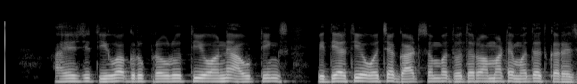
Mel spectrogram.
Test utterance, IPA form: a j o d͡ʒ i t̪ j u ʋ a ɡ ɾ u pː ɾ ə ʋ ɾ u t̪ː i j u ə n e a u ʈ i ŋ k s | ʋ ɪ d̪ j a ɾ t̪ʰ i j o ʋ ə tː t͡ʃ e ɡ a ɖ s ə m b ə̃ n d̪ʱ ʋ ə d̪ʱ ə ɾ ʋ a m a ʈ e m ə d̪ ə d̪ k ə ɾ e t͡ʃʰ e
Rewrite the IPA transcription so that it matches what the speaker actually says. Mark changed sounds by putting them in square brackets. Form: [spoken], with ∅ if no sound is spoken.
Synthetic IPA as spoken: a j o d͡ʒ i t̪ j u ʋ a ɡ ɾ u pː ɾ ə ʋ ɾ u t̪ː i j [o] ə n e a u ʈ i ŋ [ɡ] s | ʋ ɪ d̪ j a ɾ t̪ʰ i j o ʋ ə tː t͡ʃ e ɡ a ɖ s ə m b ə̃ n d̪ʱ ʋ ə d̪ʱ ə ɾ ʋ a m a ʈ e m ə d̪ ə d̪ k ə ɾ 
